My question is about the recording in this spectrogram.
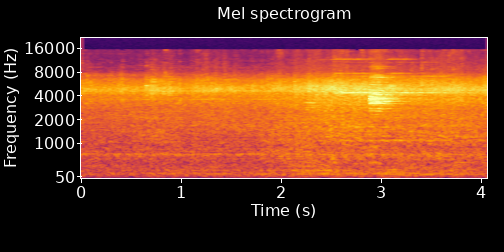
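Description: Steady background hum of road traffic, swelling a little past the middle, with one short, sharp high-pitched sound about three seconds in.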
